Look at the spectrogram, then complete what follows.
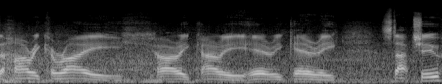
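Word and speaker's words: Harry Caray: Harry Carey Harry K how do you pronounce that in British English you know those words because we don't have the merger of Mary Mary Mary so it's very hard for me to say his name and to get it right in the way I speak here he is it's Hari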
